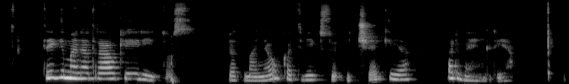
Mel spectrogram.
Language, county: Lithuanian, Vilnius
